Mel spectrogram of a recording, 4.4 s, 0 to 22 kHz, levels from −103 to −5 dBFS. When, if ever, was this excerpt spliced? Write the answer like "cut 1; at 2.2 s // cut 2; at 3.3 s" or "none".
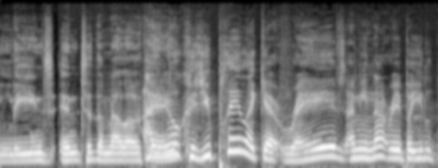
none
